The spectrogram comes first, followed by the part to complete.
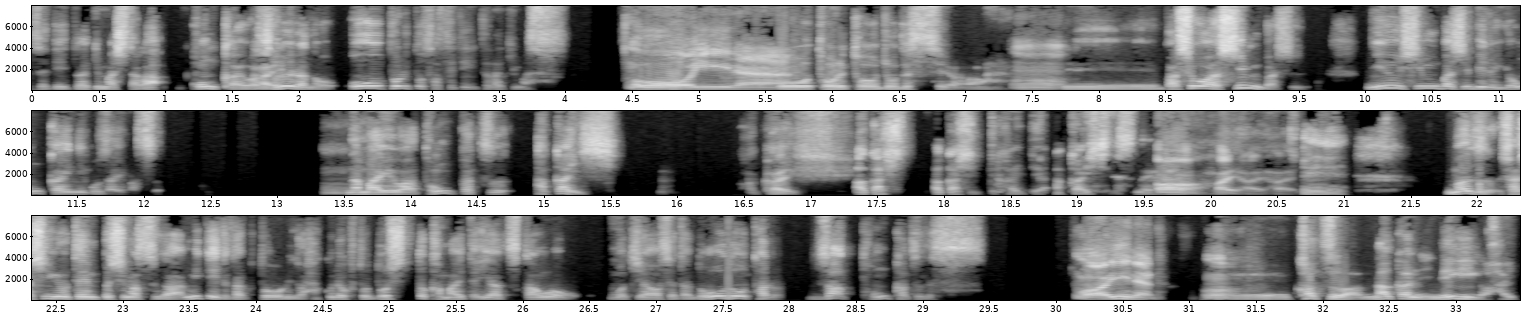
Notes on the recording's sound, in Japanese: ZOOMで収録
